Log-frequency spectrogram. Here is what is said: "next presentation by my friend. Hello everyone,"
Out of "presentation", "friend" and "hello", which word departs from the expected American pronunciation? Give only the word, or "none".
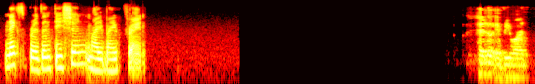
none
